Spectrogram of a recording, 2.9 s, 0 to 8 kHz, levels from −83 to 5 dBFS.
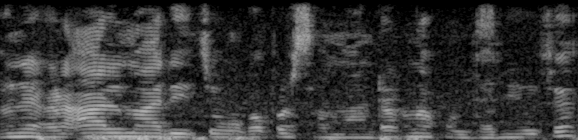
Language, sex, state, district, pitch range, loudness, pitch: Garhwali, female, Uttarakhand, Tehri Garhwal, 165-195 Hz, -26 LUFS, 180 Hz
